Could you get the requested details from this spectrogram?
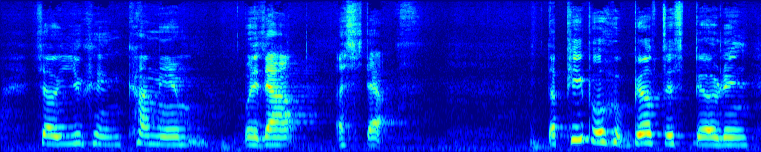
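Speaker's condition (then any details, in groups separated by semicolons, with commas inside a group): Cerebral palsy with dystonia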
